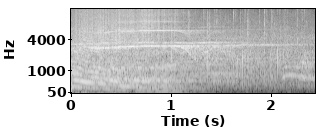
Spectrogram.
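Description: The tail of a ring announcer's long, drawn-out call of a fighter's name, its pitch falling away over about a second, over a crowd applauding. A steady high tone sounds through it.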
